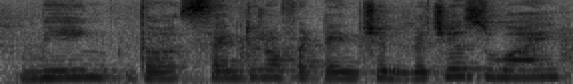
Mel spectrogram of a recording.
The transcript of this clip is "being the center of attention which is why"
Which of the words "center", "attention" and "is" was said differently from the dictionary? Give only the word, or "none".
none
